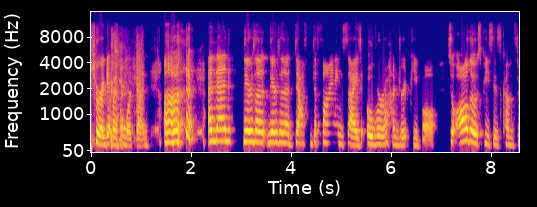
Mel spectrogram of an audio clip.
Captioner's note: laughter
